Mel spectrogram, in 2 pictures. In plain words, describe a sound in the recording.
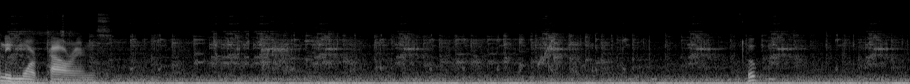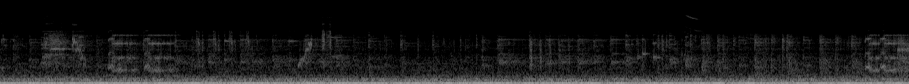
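Cheerful game music plays steadily.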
